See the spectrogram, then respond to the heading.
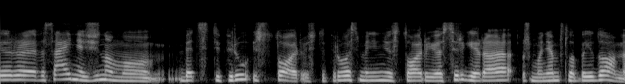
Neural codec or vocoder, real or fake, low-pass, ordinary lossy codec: none; real; 7.2 kHz; MP3, 64 kbps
